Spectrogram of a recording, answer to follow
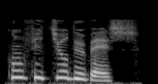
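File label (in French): "confiture de pêche", French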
